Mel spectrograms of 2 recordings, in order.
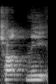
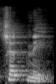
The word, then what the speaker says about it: chutney: It is not pronounced chutney, it is chutney, okay?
